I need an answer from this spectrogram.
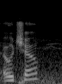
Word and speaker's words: OTXO: the mansion so yes that word is pronounced Ocho apparently had uh get that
